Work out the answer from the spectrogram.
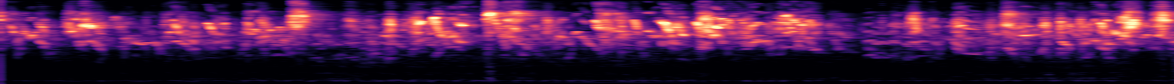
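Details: Australian parrot song from budgerigars: a constant rapid jumble of bright chirps, harsh squawks and warbling twitters, rising in louder clusters roughly every second, with a low background hum throughout.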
